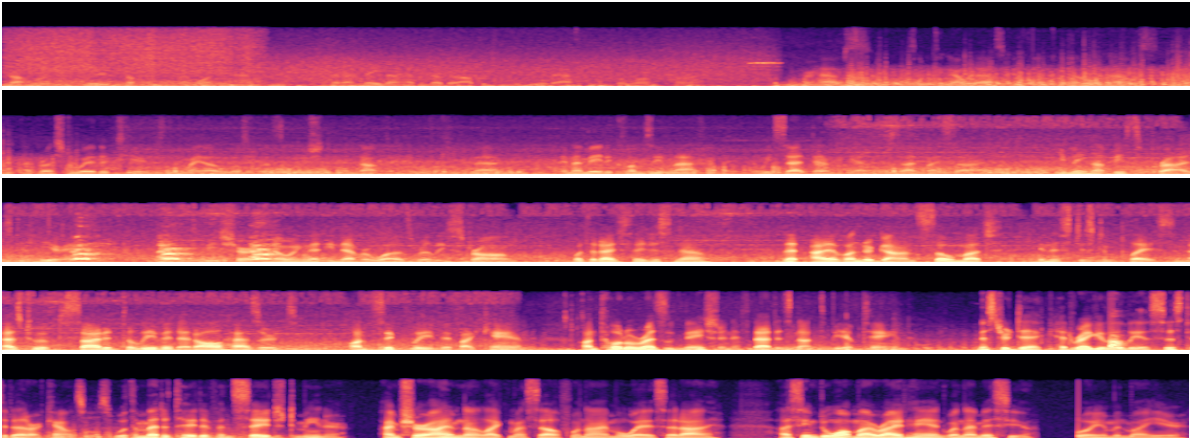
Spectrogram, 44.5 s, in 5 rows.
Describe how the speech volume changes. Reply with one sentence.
The loudness of the speech goes up.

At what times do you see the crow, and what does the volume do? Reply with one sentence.
You can't hear the crow here.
